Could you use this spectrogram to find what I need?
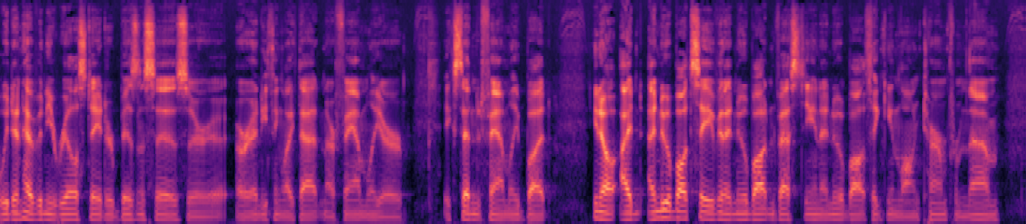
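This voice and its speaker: A man speaks very fast in a very deep, low voice with an American accent and fairly even intonation. The recording is very clean, with a silent background. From Wisconsin, Milwaukee area. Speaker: real estate investor. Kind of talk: interview.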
